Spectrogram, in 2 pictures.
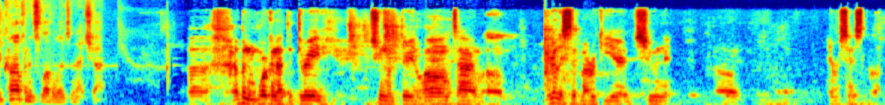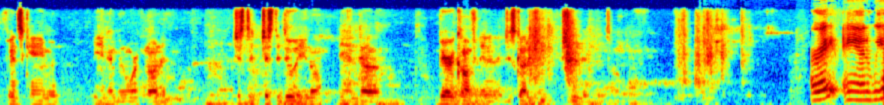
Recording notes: spoke to the media via Zoom conference after practice on Saturday in Orlando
